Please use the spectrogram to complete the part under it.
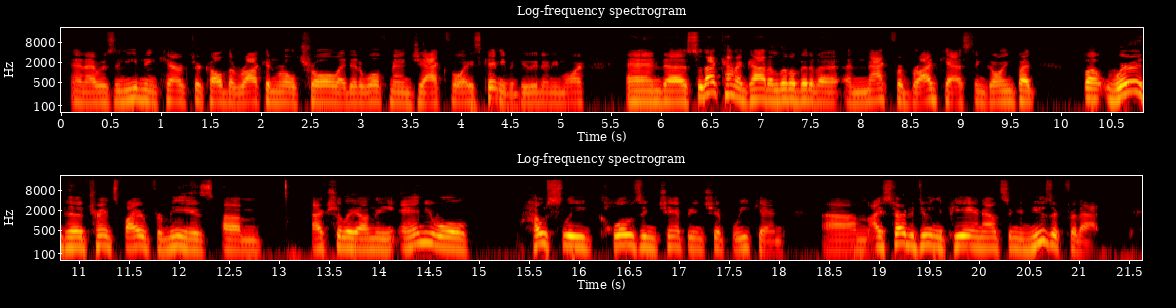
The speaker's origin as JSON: {"language": "English", "town": "Newmarket", "region": "Ontario", "country": "Canada", "tie": "born or raised there", "said": "came into Newmarket when he was in the AHL in my hometown."}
